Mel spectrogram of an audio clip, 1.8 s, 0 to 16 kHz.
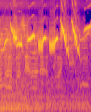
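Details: Double-collared seedeater (coleiro) in a song duel with a second coleiro, 2019/20 season: rapid, bright chirped notes and slurred whistles in quick bursts, one note after another with short gaps.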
